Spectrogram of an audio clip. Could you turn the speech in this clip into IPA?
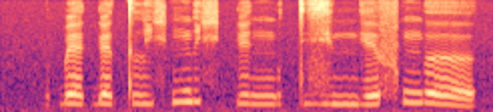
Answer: ɓ ɛ ɠ ɛ t l i ç ŋ ə ç ɠ e ŋ ʊ t zʲ ə nʲ ɛ f ŋ ə

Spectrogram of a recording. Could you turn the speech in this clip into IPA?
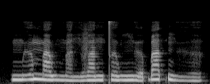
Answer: m ɨ˨˦ ə̯ m a˧ w m a̤˨˩ n v a˧ n t̪ ə˧ w ŋ ɨ̰˧˨ ə̯ ɓ a˦˥ t̚ ŋ ɨ̤˨˩ ə̯

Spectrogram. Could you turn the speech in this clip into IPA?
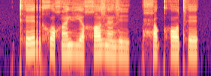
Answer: kʰ e r x o χ ɛ̃ vʲ e χ ʌ z ɛ̃ z i | ħ ɔ kʰ ɔ tʰ e

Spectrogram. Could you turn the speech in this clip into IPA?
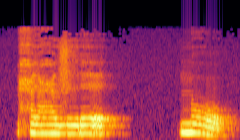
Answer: ħ ɛ ʕ ɘ z ɘ ɾ ɛ | n ɔ

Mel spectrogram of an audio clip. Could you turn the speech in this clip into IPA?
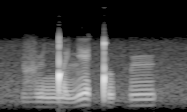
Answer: v ʉ˨ ŋ͡ǃ ə˨ lʲ ɛ˦˨ ǃ u˨ k͡p ʉ˦

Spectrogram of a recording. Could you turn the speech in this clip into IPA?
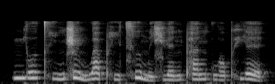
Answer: m j o˥ ʊ̯ t̪ʰ i˧˥ ŋ ʂ ɻ̩˥˩ m w ä˥ pʰ i˨˩ t͡sʰ ɹ̩˥˩ m e˩ ɪ̯ ɕ ɥ ɛ˧˥ n pʰ a˥ n k w ɔ˧˥ pʰ j ɛ˥˩

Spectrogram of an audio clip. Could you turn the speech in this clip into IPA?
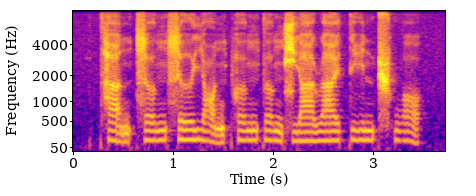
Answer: t̪ʰ a̰˨˩ n t͡s ɤ˧˥ ŋ s ɹ̩˥ j ɑ̰˨˩ ŋ pʰ ɤ˥ ŋ t̪ ɤ˥˩ ŋ ɕ j ä˥ ɻ a˥ ɪ̯ t̪ i˥ n ʈ͡ʂʰ w ɔ˥˩

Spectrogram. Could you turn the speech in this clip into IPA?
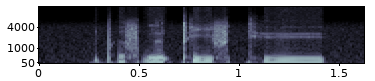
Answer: pʼ ə̤ f ɡ ə̃ tʼ i f tʰ y

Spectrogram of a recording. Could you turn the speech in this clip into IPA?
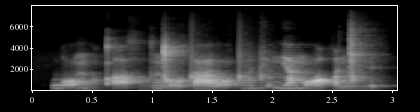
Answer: w ɔ̰˦˥ m ɔ̤˩˥ qʼ a̰˩˥ χ ɔ̤˩˥ ŋ͡ǀ o˩˥ t aː˩˥ l ɔ̰˦˥ t a̤˦˥ dʲ ɔ̰˦˥ nʲ a˦˥ m ɔː˩˥ q ɪ˩˥ ŋ͡ǀ e̤˦˥

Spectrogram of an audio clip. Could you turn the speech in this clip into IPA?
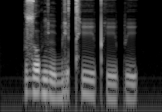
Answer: z o˦ ɡ ĩ˨ ɡ͡b i˦ tʰ iː˦˨ pʰ iː˨ p i˨

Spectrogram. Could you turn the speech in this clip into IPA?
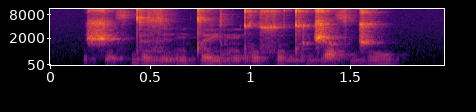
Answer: ʃ ḛ θ d e z ḭ m t e j ə̰ m d u s u d o d͡ʒ a θ d͡ʒ u

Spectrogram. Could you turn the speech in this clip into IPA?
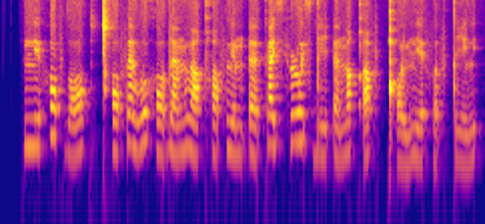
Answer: nʲ ə˨˩˦ h ɔ˥˩ f d ɔ˨˦ | ǀʰ ɔ˨˩˦ f ɛ˥˩ v o˥˩ x ɔ˨˩˦ d æ˨˦ m v æ˨˦ qʰ ɔ˨˦ f lʲ ə˨˦ m ʔ ɛ˨˩˦ k æ˥˩ sʲ f ɹ o˥˩ sʲ d i˨˦ ʔ ɛ˨˦ m ə˨˩˦ qʼ i˨˦ f ǃʰ ɔ˨˩˦ lʲ nʲ ɛ˨˦ f ə˨˩˦ f t i˨˩˦ lʲ

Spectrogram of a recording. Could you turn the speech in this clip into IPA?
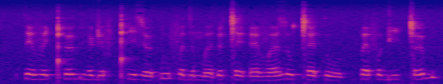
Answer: t̪ e v e ǃʰ ø ɡʱ e ɖ e f ǃʰ i z ø ɓ u f ə d ə m ə ɗ ə ǀ e ʔ ɛ v ɐ z u ǀ ɛ t̪ u | p ɛ f ə ɡ i ǀ ø b

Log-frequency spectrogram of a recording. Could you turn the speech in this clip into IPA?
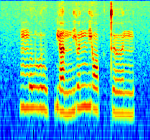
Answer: m o˥ w l uː˨˥ p̚ j ɐ˨˥ n j ɵ˥ n j ɔː˧ k̚ t̪ ɵ˧ n

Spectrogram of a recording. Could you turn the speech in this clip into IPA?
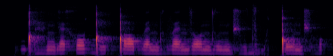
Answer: ǃʼ æ̤ ŋ ɡ æ x ɔ ɡ͡ǃ e ǃ ɒ b æ n d o̤ v æ n z ɔ n d u n d͡ʒ o̤ dʲ o ɡʷ ɛ̤ ǃ o n d͡ʒ ɔ̤

